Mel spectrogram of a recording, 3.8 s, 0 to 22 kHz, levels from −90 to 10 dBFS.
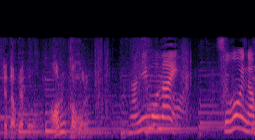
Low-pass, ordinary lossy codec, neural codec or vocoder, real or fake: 7.2 kHz; none; none; real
